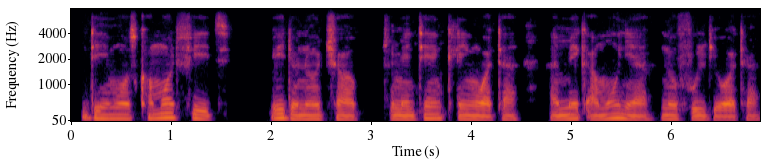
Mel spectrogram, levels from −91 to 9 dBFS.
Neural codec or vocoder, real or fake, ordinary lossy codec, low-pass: none; real; Opus, 24 kbps; 7.2 kHz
